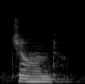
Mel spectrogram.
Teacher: अनुनासिक में क्या होता है कि वायु नाक व मुख दोनों से निकलती है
